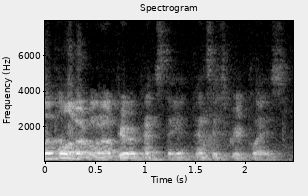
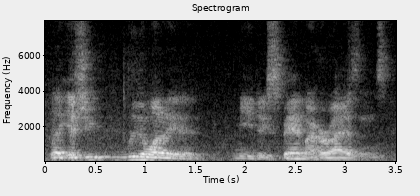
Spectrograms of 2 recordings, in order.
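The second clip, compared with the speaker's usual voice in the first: ordinary delivery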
